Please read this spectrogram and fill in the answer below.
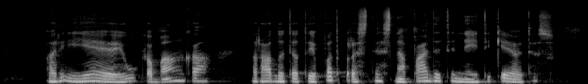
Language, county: Lithuanian, Kaunas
